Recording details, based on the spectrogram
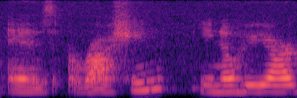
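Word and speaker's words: Róisín: i with the father um her name is rasheen you know who you are girl her name is spelt or o i s i father n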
